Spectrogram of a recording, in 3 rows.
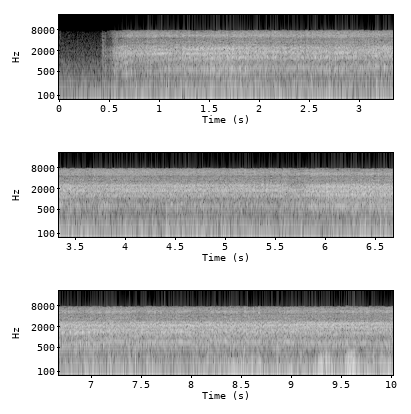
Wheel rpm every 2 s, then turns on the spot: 80, 160, 160, 160, 160.
none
